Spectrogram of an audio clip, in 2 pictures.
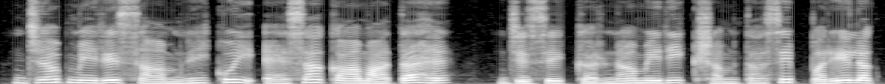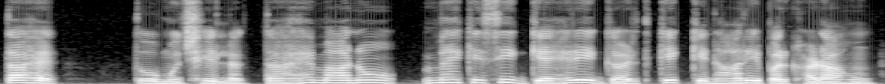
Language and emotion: Hindi, sad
